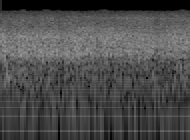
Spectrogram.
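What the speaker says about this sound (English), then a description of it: "I'm going to add the Lillet wine. This is going to deglaze the bottom of the pan." Lillet wine hitting a hot pan of browned chicken to deglaze it: a steady, loud hiss and sizzle rises at once and holds without a break.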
